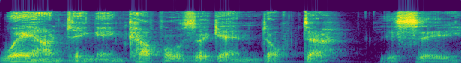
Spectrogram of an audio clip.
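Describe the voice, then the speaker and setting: A man puts on a character voice, raspy and very deep. He talks at a moderate pace. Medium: read story. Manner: lofty, consequential.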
